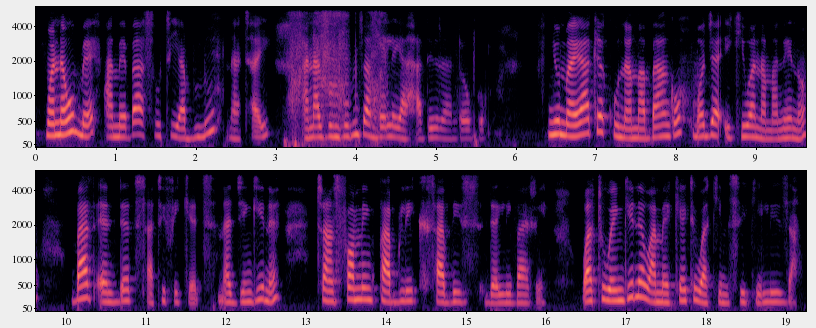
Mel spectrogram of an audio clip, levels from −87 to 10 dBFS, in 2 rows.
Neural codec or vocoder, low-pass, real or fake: codec, 16 kHz, 4 kbps, X-Codec, HuBERT features, trained on LibriSpeech; 5.4 kHz; fake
